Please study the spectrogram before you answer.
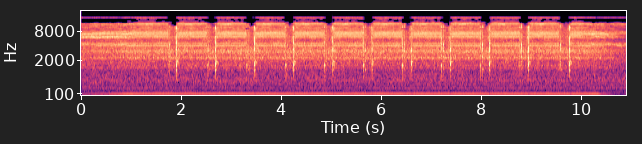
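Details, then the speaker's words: Hard drive with head collided onto platter, leaving a mark around the disk: steady low spin hum with sharp clicks about 77 a minute, then spins itself down from errors; head crash. "there it will spin itself down because there's errors"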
